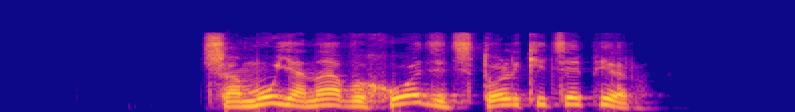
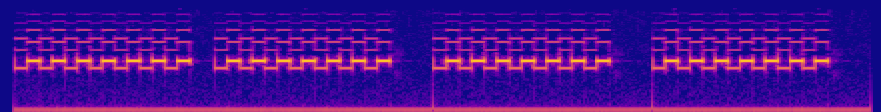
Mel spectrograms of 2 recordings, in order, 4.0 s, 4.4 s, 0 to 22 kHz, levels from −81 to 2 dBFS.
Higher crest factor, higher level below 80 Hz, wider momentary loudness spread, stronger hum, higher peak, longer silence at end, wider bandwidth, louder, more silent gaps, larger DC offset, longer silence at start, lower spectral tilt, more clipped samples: first, 14 dB vs 8 dB; second, -54 dBFS vs -40 dBFS; about the same, 4 LU vs 3 LU; neither; first, 0 dBFS vs -4 dBFS; first, 0.85 s vs 0.25 s; second, 7.8 kHz vs 14.5 kHz; second, -12 LUFS vs -9 LUFS; neither; neither; first, 1 s vs 0.05 s; first, -5.5 dB/octave vs 3 dB/octave; neither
